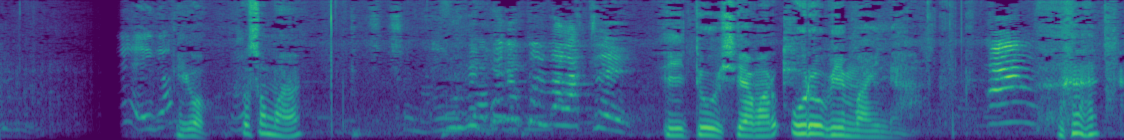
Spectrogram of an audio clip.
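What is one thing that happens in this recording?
A young girl speaks close by, calmly and in short bursts.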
